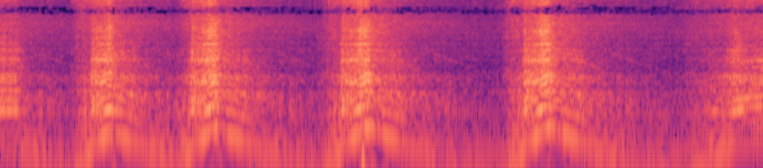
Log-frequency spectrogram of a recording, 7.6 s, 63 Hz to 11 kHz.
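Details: Running Yamaha XJR400 (4HM) engine assembly, removed from a working bike, compression tested, no abnormal noise or white smoke: five quick throttle blips rising and falling cleanly, even exhaust note, no knocks or rattles. Normal running and revving.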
